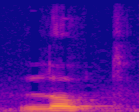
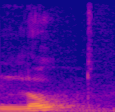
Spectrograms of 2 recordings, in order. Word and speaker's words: Lot: Lot is actually how you say it. Lot.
